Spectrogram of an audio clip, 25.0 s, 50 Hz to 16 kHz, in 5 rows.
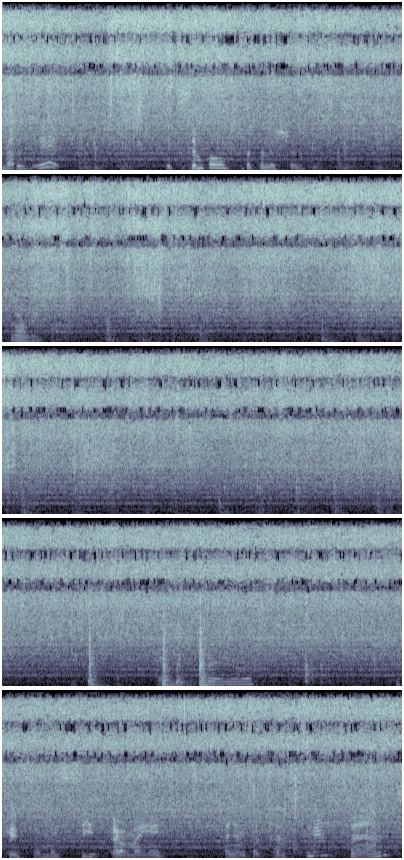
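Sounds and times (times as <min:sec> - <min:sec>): onions sizzling in a pan: 0:00.0 - 0:25.0
stirring scrape: 0:00.7 - 0:15.2
sharp knocks: 0:16.0 - 0:16.4.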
